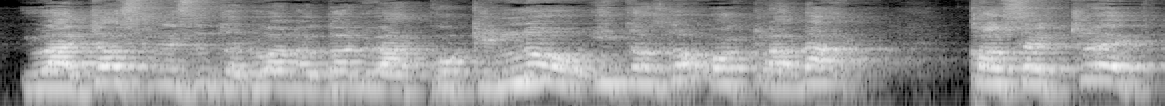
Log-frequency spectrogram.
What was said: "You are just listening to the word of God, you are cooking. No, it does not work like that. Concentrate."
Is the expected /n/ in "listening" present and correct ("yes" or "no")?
no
